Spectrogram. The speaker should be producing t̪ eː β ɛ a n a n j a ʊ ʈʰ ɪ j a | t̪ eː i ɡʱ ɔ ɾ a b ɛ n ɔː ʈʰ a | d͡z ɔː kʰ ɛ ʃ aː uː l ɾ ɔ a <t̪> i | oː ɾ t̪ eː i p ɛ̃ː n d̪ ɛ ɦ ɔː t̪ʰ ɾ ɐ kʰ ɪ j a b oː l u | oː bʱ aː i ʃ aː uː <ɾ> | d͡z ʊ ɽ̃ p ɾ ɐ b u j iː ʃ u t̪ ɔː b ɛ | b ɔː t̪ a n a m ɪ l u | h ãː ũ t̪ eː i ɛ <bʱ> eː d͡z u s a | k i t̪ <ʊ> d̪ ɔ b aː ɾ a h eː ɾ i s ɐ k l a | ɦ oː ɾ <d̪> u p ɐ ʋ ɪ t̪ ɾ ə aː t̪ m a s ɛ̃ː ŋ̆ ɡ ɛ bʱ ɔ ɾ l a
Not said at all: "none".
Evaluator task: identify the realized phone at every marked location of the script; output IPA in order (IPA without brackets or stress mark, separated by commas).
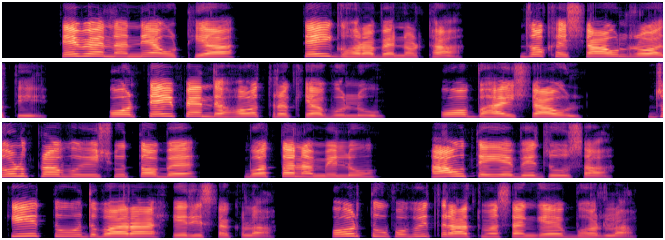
t̪, l, bʱ, u, t̪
